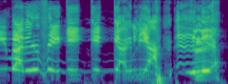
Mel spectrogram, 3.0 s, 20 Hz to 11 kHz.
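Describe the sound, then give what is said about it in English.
A man's voice imitates Jim Cornette's anguished screaming and wailing: a few loud, strained, wordless cries, wavering in pitch with brief gaps between bursts. “70 minutes of it will just Jim Cornette just screaming bloody... Gaga! There will be no words. It would just be...”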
